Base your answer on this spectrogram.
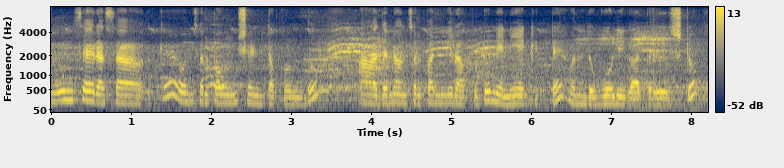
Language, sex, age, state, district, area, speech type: Kannada, female, 30-45, Karnataka, Chamarajanagar, rural, spontaneous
